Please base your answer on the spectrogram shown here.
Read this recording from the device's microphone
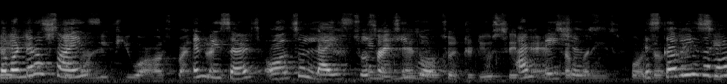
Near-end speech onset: none

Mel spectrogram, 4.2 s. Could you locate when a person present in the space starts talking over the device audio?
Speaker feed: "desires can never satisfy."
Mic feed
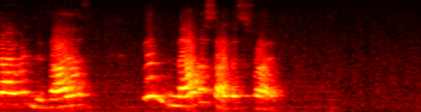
none

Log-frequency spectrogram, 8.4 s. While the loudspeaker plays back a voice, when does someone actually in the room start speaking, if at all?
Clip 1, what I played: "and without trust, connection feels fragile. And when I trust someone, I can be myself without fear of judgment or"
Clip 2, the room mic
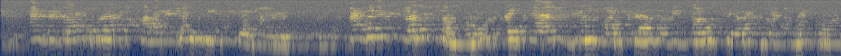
none

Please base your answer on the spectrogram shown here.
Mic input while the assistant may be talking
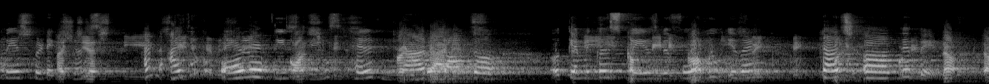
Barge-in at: none

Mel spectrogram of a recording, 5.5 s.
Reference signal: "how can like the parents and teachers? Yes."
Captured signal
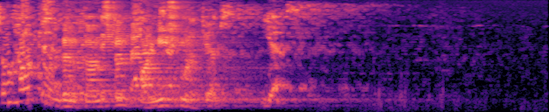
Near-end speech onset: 0.6 s

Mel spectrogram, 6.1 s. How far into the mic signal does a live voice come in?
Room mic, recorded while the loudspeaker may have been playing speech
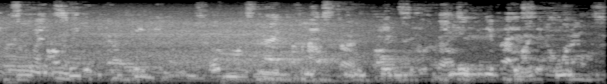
none

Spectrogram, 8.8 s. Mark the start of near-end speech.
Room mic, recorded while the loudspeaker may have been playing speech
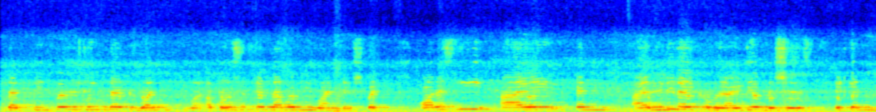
none

